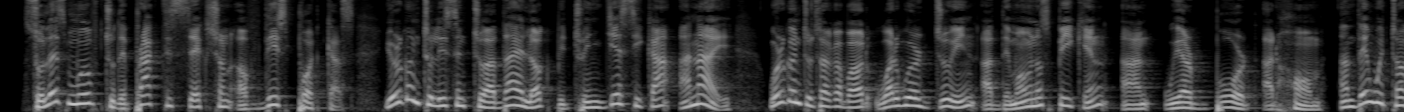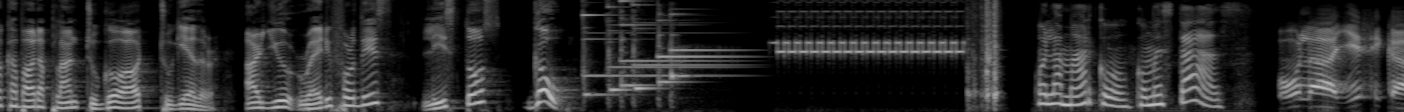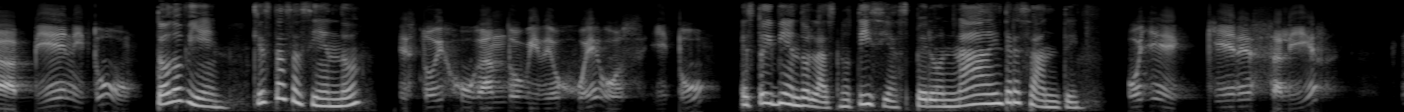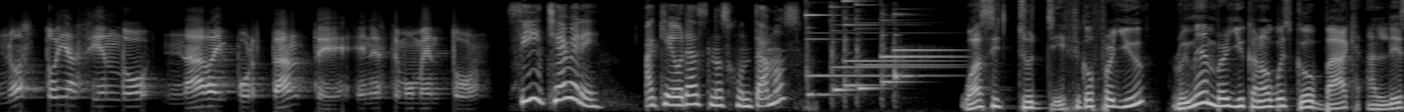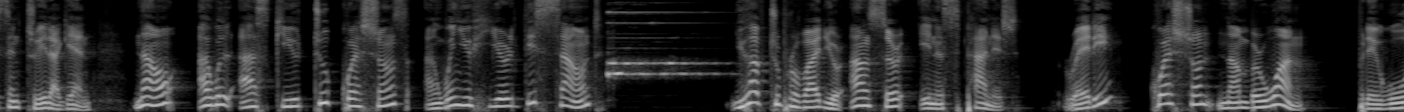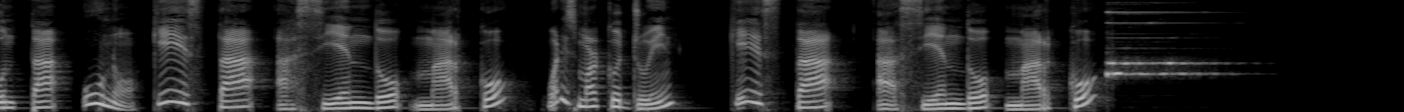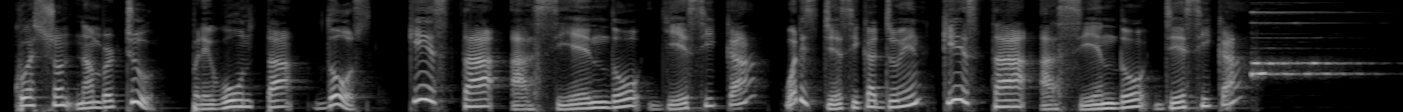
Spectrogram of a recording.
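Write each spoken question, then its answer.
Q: ¿Qué está haciendo Marco?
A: Está jugando videojuegos.

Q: ¿Qué está haciendo Jessica?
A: Está viendo las noticias.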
